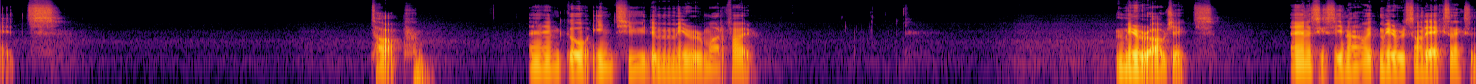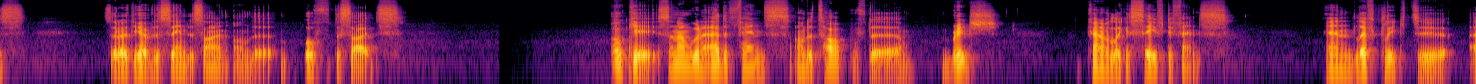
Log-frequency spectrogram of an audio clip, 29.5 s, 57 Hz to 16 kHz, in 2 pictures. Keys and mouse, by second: 3.2-4.4 drag, 4.9-7.4 drag, 9.1-10.9 drag, 14.3-15.4 middle drag, 20.3-21.1 middle drag.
